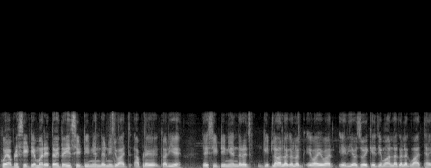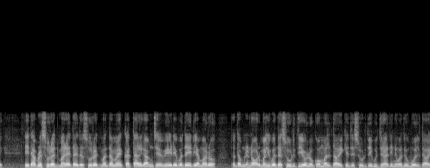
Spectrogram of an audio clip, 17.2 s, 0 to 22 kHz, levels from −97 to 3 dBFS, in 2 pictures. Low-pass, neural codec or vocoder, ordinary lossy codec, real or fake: 7.2 kHz; none; none; real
